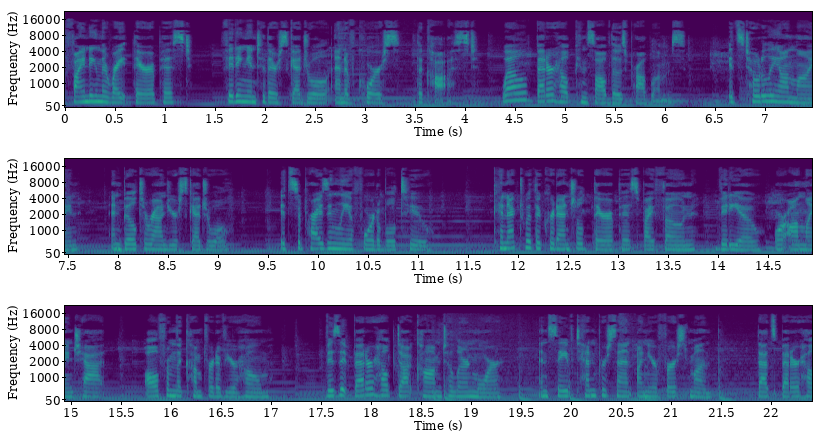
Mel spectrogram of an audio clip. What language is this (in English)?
Filipino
